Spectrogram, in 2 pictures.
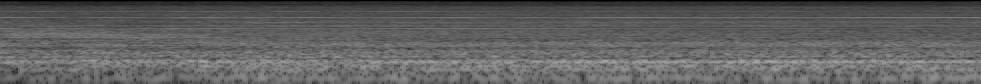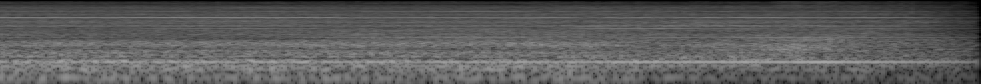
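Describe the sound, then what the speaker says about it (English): A belt sander runs on hardwood as a loud, close, steady motor whine with a constant abrasive roar that holds evenly for several seconds before tapering off at the end. "I'm probably gonna stop using the belt sander"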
